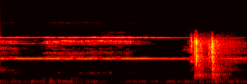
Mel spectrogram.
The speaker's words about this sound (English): Our scene is a fashionable home in the suburbs of New York. A young woman of great poise and beauty is about to answer the insistent ring of her doorbell, unaware that her unexpected visitor is accompanied by death.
